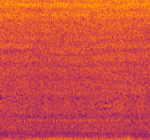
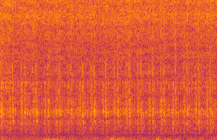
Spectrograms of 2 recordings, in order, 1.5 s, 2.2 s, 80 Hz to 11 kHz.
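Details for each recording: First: 1978 Hornby G100 Stephenson's Rocket 3 1/2 inch gauge live steam locomotive, never steamed, boiler air-pressure tested to about 30 psi: steady high hiss from improvised connection into boiler, safety valve not venting (expected about 10 psi). Air leak at boiler connection. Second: 1978 Hornby G100 Stephenson's Rocket 3½-inch gauge live steam locomotive, 44 years old and never steamed, running on compressed air at first test: fast light chuffing, about three beats a second, with steady airy hiss; runs freely and sounds fine.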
